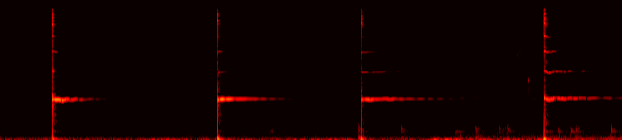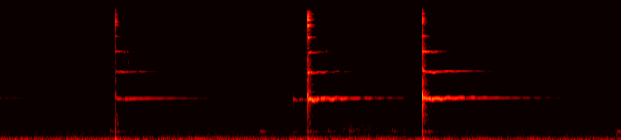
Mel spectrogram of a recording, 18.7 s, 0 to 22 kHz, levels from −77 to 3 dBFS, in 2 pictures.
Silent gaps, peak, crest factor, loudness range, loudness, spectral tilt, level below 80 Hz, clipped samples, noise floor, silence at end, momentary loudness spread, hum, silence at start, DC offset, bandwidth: none; -8 dBFS; 36 dB; 17 LU; -36 LUFS; 0 dB/octave; -56 dBFS; under 0.1%; -66 dBFS; 0.05 s; 28 LU; none; 0.1 s; under 0.1%; 16 kHz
